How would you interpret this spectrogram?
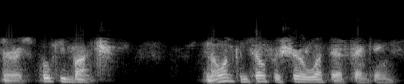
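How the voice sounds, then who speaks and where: Wary camp worker, very noisy recording. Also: male voice, fairly low pitch, expressive, normal speed. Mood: uneasy. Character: wary, uneasy man helping run a relief camp. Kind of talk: old-time radio drama acting. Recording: muffled old radio with heavy noise.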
